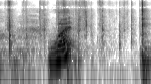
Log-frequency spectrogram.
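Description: Tarot cards being shuffled in a few short, crisp riffling bursts, close and fairly quiet, with a brief spoken word and soft vocal sounds mixed in.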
